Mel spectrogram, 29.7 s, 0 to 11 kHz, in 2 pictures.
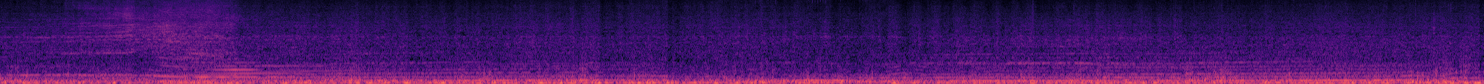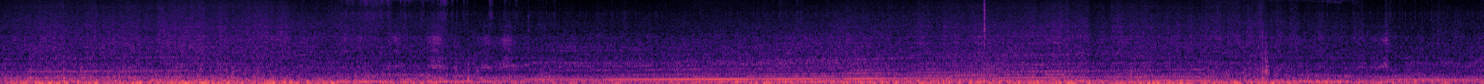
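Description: Cabin sound of a BMW 335i's turbocharged straight-six under hard driving on a race track: the engine note climbs under acceleration and drops sharply several times as the driver shifts or brakes, over steady road and wind noise.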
